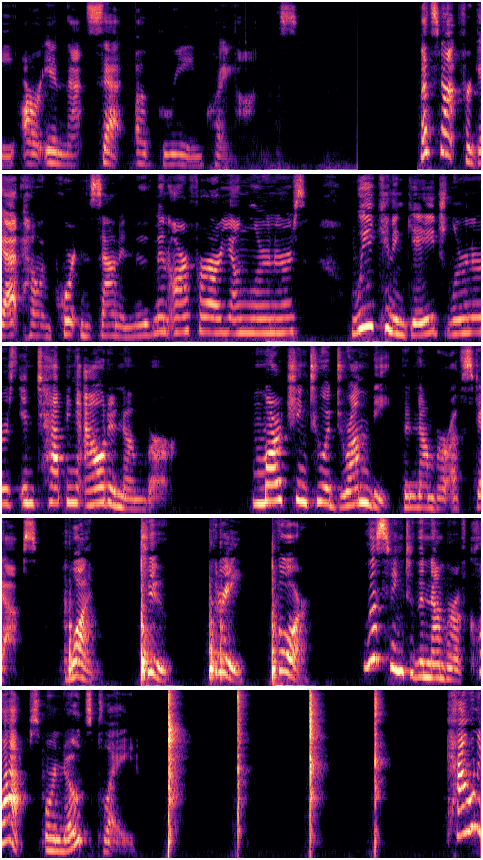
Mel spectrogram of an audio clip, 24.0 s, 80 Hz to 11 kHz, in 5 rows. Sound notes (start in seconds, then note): 15.8 stepping; 22.2 clap, clap, clap, clap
